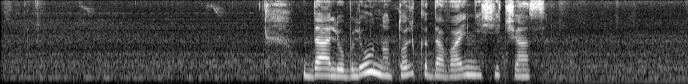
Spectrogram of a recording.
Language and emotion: Russian, neutral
